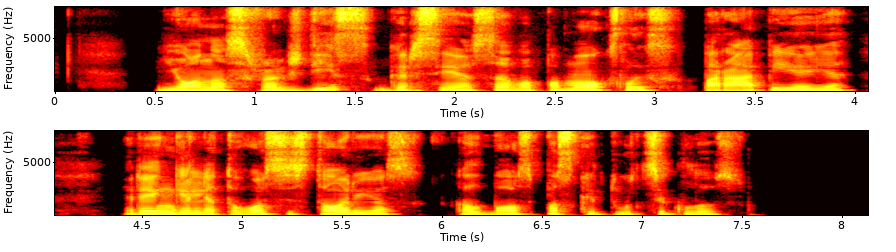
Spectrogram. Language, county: Lithuanian, Vilnius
